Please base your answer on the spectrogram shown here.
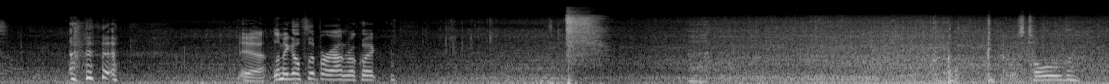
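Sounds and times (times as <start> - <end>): truck engine running: 0.0 - 11.0
loud hiss: 5.6 - 6.2.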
